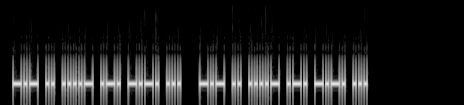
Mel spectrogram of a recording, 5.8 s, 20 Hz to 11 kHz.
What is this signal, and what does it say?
Morse code, heard as a keyed tone, about 34 wpm, 700 Hz. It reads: KI4RCS KI4RCS
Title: USA Call Signs Repeated 2x 35wpm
